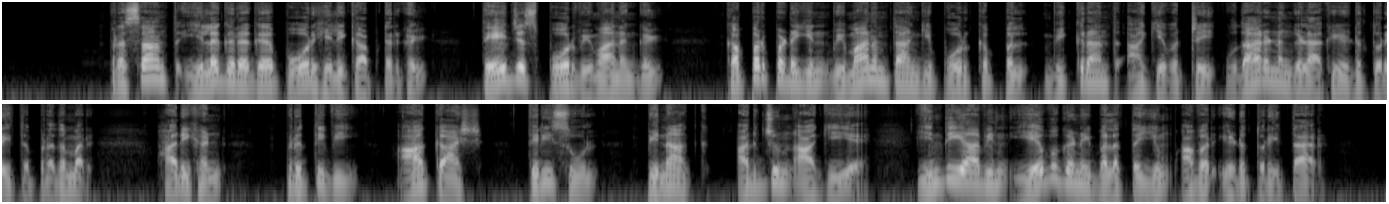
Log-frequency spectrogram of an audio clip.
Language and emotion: Tamil, neutral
